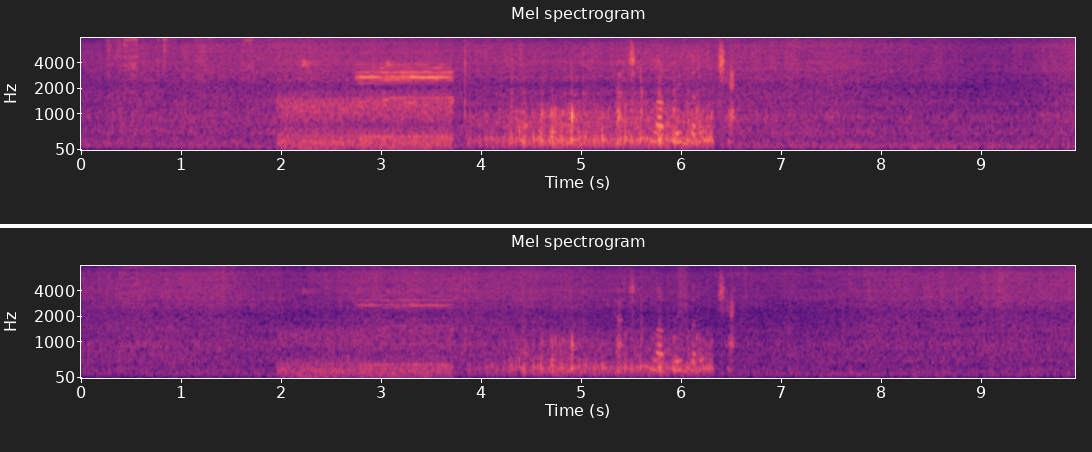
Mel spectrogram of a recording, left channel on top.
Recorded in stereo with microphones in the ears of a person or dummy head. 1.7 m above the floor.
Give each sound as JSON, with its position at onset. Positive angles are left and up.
{"t": 0.2, "sound": "scissors", "side_deg": 70}
{"t": 1.9, "sound": "a car horn", "side_deg": 75}
{"t": 3.8, "sound": "boiling", "side_deg": 45}
{"t": 5.3, "sound": "a woman speaking", "side_deg": 30}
